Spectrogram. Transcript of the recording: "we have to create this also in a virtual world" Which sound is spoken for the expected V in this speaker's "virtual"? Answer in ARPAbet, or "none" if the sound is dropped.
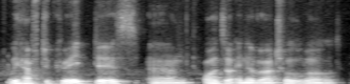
V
